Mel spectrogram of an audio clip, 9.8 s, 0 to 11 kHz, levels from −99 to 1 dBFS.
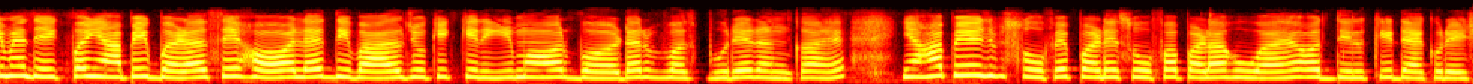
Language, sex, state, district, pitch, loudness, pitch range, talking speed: Hindi, female, Chhattisgarh, Jashpur, 280 Hz, -13 LUFS, 265-300 Hz, 200 wpm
